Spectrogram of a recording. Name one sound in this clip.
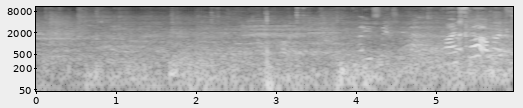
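Wheelchair wheels roll over a concrete floor.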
